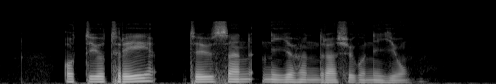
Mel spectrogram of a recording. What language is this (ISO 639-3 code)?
swe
